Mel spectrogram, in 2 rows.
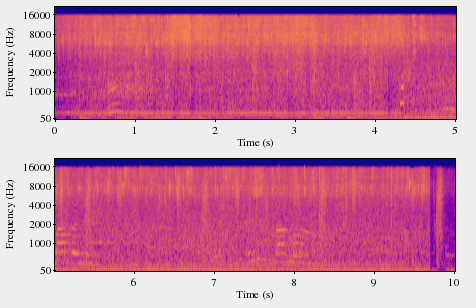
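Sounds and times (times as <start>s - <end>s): meat sizzling on a hot platter: 0.0s - 9.8s.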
